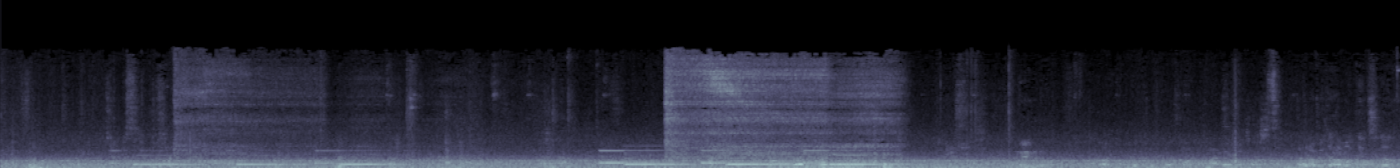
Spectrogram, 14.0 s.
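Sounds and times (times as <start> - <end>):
train wheels rolling on rails: 0.0 - 10.2.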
